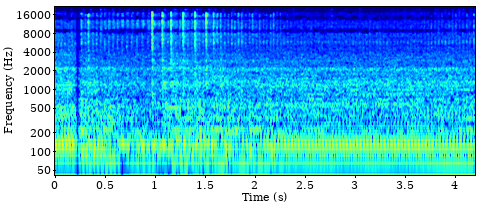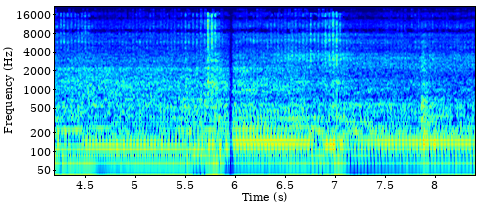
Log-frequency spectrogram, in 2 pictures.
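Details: Snow Tech snowblower by Ariens, Briggs & Stratton clone single-cylinder, after carburetor cleaning and reinstall, started on choke. Catches and settles into steady, even drone with light clicks; runs well, normal running.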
